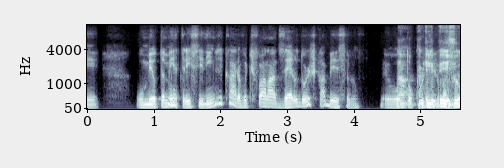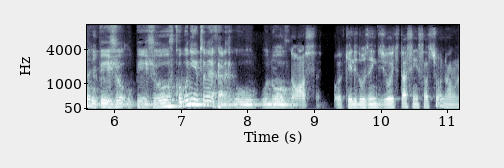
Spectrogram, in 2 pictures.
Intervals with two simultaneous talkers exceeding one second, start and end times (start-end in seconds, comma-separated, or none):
4.6-5.9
